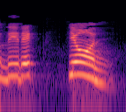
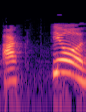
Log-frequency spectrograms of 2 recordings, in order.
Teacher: El grupo CC se aproxima a la primera como K y la segunda como C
